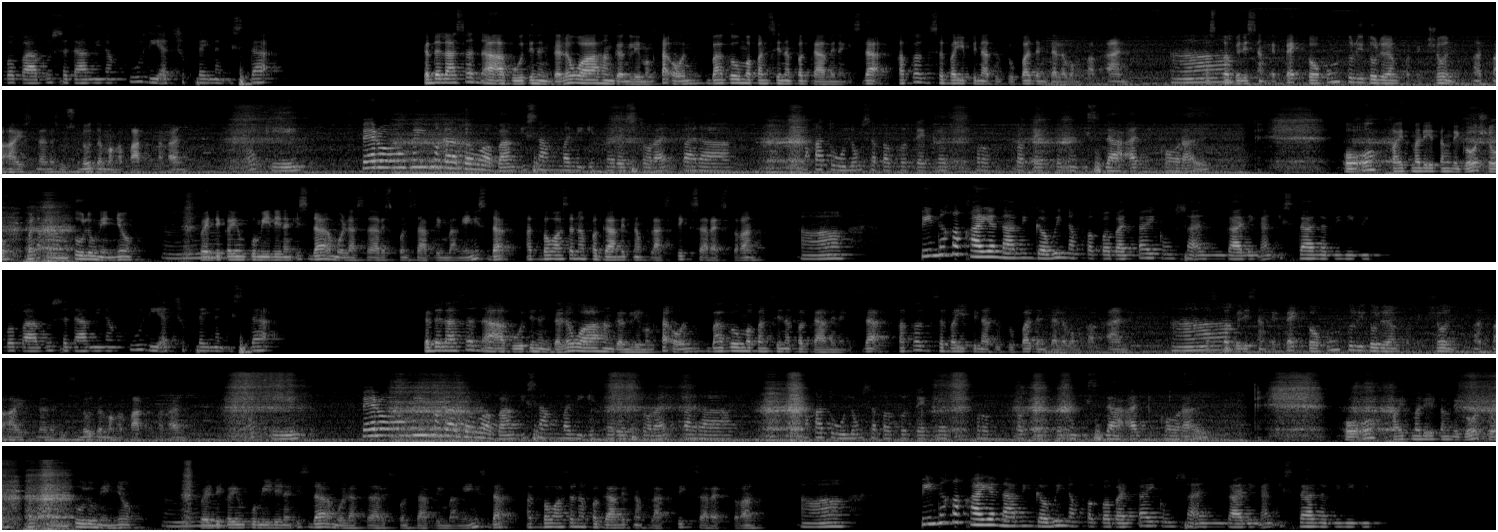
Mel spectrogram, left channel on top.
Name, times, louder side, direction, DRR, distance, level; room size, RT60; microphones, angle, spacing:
voice 1, 0.0-2.6 11.7-12.3 17.4-17.9 18.5-22.2 22.9-24.4 24.7-24.8 25.1-26.3 26.6-27.0 31.5-32.1 37.9-38.5 39.1-43.6, left 1 dB, 20° left, 4 dB, 1.7 m, -36 dB
voice 2, 4.2-9.9 10.2-11.3 12.0-14.0 14.3-16.3 16.6-16.8 28.3-31.2 31.9-34.9 35.2-36.5 36.8-37.4, left 4 dB, 70° left, 8 dB, 1.3 m, -36 dB
sound 1, 10.4-27.4, equal, 50° left, 4.7 m, -46 dB
sound 2, 16.4-20.5 20.8-22.1 22.4-23.1 24.1-25.9 26.2-26.8 27.3-29.1 29.4-30.9 31.6-31.8, right 4 dB, 40° right, 1.5 m, -39 dB
21.5 x 9.1 x 2.8 m, 0.43 s
head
